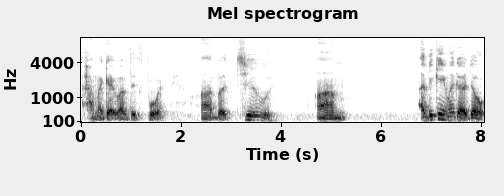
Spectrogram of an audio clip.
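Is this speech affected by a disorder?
Yes: cerebral palsy; spastic quadriplegic cerebral palsy from birth, delayed development, diagnosed by doctor, uses wheelchair.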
